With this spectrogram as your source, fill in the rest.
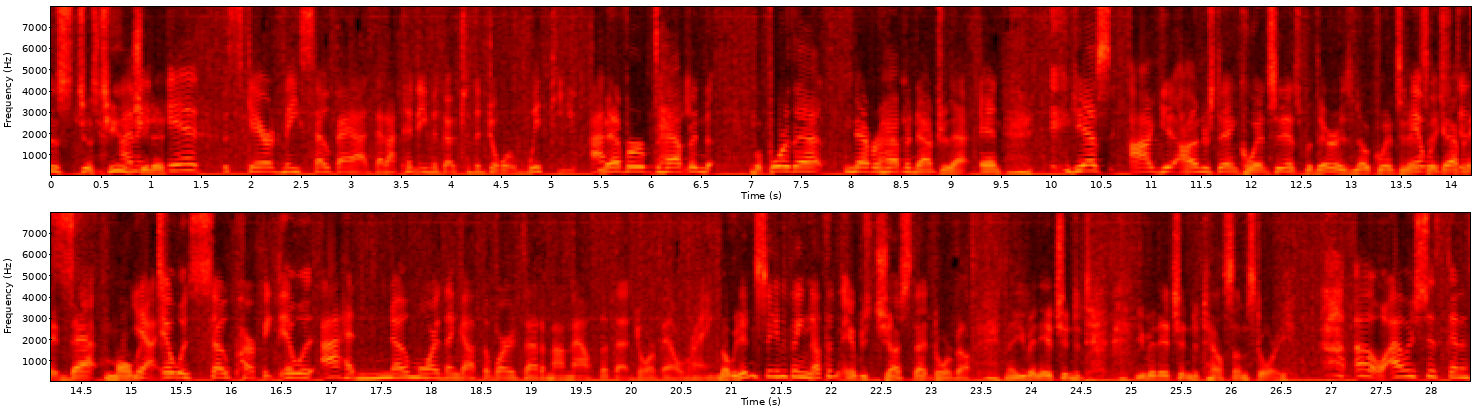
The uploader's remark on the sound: We recorded this episode live at the Mizpah Hotel in Tonopah Nevada.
